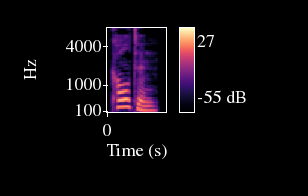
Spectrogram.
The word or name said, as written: colten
